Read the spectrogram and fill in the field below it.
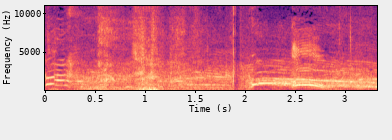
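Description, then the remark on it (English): A single sharp slap on the chest in a wrestling match cracks out once, loud, over a steady wash of crowd noise and excited voices talking throughout. “A titty slap.”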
